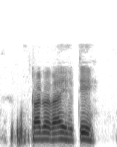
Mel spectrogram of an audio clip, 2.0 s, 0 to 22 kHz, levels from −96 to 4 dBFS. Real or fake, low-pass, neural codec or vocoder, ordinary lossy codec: fake; 7.2 kHz; codec, 24 kHz, 0.9 kbps, WavTokenizer, medium speech release version 1; MP3, 64 kbps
